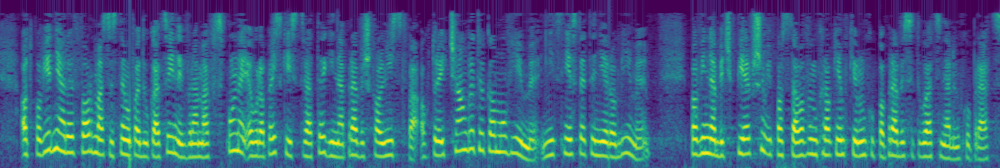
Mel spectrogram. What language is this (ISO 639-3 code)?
pol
